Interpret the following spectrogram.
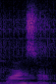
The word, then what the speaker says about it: Poisson: mengenai persamaan kosong ya tulisannya faisol ya Tapi bacanya puasa karena dia dari pelafalan bahasa Perancis ya Eh jadi pada materi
